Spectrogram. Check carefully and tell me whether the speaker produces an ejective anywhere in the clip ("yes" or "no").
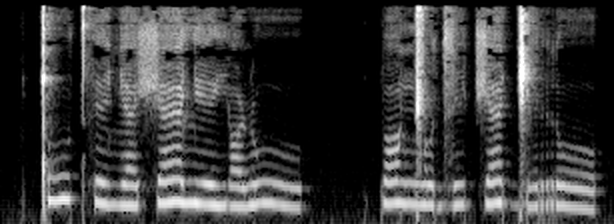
no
